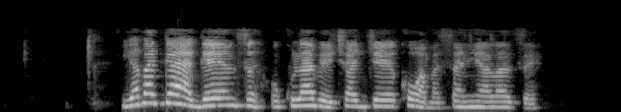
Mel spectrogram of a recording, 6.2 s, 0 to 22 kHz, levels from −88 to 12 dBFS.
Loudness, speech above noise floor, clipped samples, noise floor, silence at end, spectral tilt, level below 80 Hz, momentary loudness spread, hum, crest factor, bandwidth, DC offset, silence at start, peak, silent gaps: -17 LUFS; 26 dB; under 0.1%; -43 dBFS; 0.85 s; -5 dB/octave; -62 dBFS; 13 LU; none; 18 dB; 7.8 kHz; under 0.1%; 0.85 s; 0 dBFS; none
